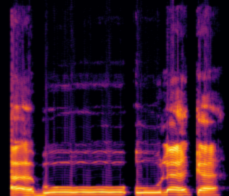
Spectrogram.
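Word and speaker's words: أَبُوءُ لَكَ: পড়বো আবু উলাকা আবু এই বু এখানে এক আলিফ টান পেশের বাম পাশে জেজমা মদের হরফ ডানদিকের হরকতকে এক আলিফ টানিয়া পড়িতে হয় আবু উলাকাবিতিকা আলাইয়া আবু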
